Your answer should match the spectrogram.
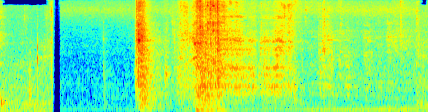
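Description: A knock on a door: two loud, sharp thumps about half a second apart after a moment of silence, then a rattling, rumbling noise that trails off. No one speaks.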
